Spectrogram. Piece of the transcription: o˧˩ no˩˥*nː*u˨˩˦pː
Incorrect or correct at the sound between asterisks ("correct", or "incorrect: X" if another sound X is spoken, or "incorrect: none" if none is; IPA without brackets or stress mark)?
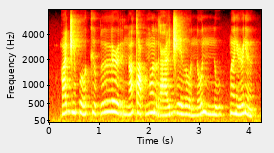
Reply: correct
